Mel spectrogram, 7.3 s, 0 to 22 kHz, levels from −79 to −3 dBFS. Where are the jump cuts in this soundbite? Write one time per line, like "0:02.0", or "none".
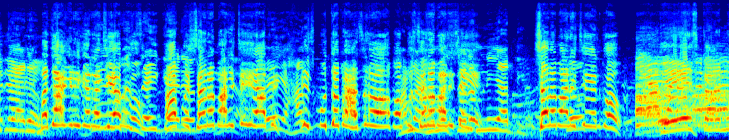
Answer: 0:06.4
